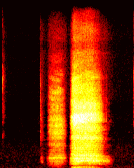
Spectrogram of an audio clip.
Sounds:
Sigh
